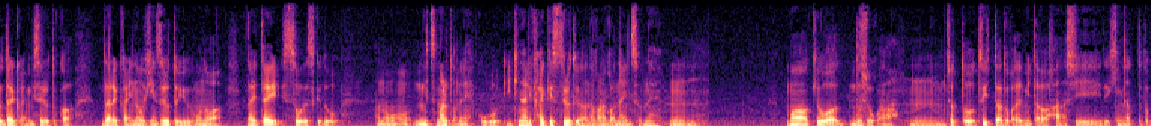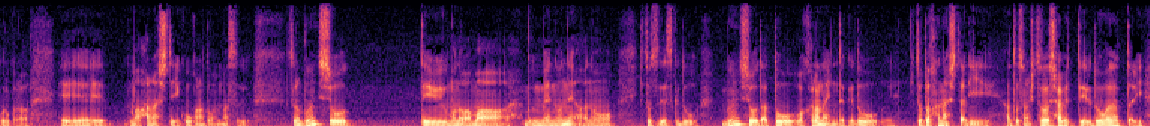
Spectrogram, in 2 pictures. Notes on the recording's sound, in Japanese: From Radiotalk。ボイスメモです。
